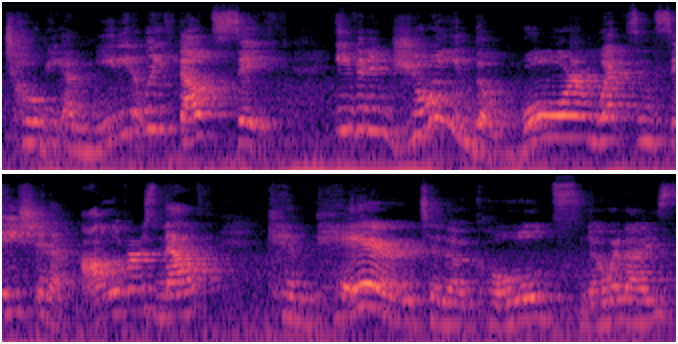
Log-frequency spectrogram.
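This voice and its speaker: A woman reading a children's storybook aloud expressively, with dramatic pauses and questions to her young listeners. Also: fairly high pitch, expressive, fairly bright tone. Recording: echoey room, distant mic, faint noise.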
